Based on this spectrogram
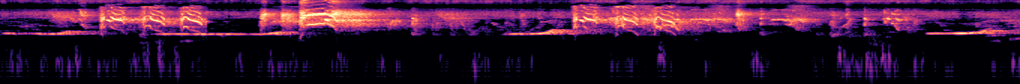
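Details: Talking ringneck parakeet giving repeated loud harsh squawk bursts roughly every two seconds, each led by a thin flat whistle, with clattering and bumping sounds throughout.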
